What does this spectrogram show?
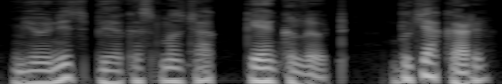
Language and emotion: Kashmiri, fearful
